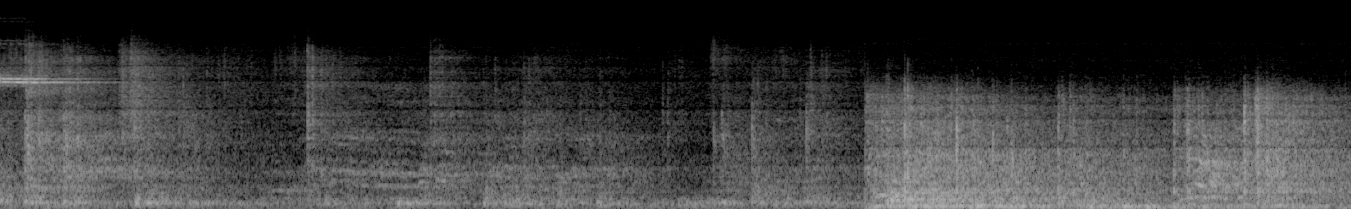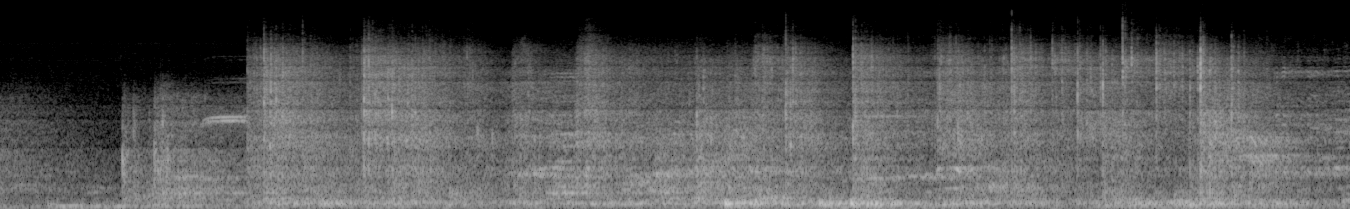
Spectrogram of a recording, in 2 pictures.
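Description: Skate wheels roll and scrape on a hard floor in a large echoing hall.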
